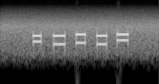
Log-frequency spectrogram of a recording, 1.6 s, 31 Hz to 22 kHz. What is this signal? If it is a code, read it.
DTMF, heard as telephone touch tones, dialled by hand, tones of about 90 ms. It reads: 8262#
